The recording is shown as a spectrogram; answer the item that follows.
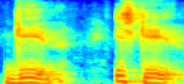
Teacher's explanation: Mais lorsque le H se trouve au milieu d'un mot, on ne le prononce pas.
